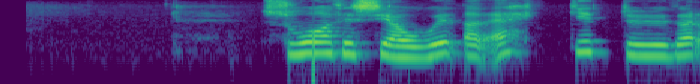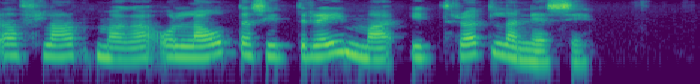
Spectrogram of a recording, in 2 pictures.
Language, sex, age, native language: Icelandic, female, 60-69, Icelandic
